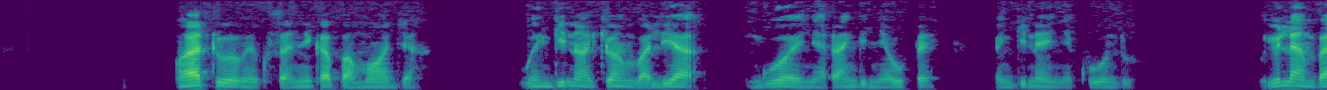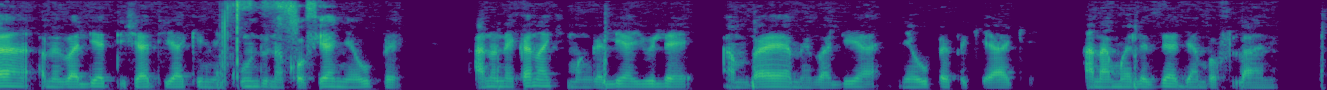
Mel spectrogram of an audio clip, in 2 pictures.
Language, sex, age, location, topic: Swahili, male, 18-24, Kisumu, agriculture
